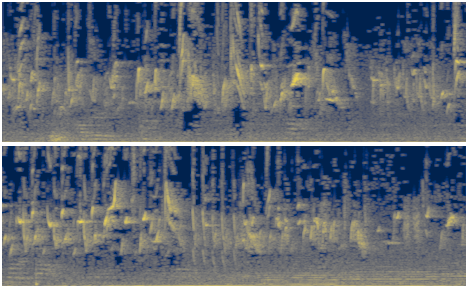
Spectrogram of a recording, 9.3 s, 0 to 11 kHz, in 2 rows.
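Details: European goldfinch singing on Pantelleria island, dated 02/01/2011: rapid, jumbled high twitters and tinkling chirps in irregular bursts, with a brief pause near the middle and a soft low hum underneath.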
